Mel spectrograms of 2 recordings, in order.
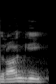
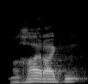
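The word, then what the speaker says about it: Maharajni: Maharagni means, some people pronounce it wrongly as Rangi. It is not Rangi, it is Ragi. Maharagni.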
